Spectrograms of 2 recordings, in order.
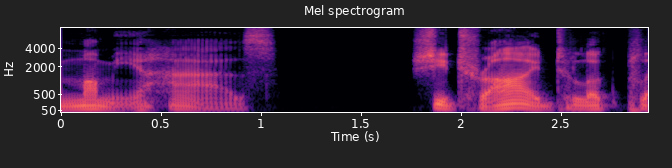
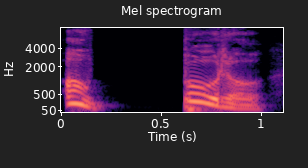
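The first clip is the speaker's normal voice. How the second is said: choked voice; 11 semitones higher, 4 dB louder than usual. Acted. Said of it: "with a choked voice".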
